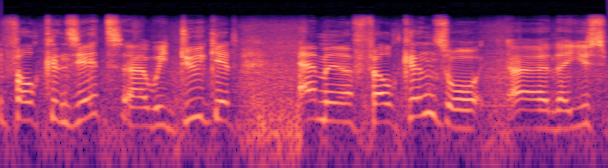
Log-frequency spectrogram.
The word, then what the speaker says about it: Amur: We do get Amur falcons, or they used to be known as eastern red-footed kestrels.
